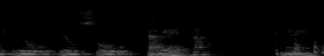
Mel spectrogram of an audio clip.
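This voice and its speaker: A man's fairly low voice with a dark, mellow tone. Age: 60s. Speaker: researcher in worker mental health. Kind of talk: self-introduction on a panel.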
